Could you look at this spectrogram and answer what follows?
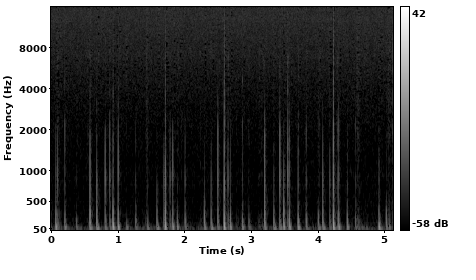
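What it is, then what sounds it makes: Thick cork square. A thick solid cork square held in both hands is scratched and tapped with long nails, making a quick, uneven run of about thirty dull, deep thuds. Each tap is short and dies away almost at once, with a muffled, bassy body and little brightness.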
